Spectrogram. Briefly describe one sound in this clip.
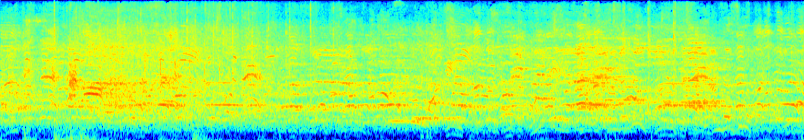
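Shoes squeak sharply on a wrestling mat.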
